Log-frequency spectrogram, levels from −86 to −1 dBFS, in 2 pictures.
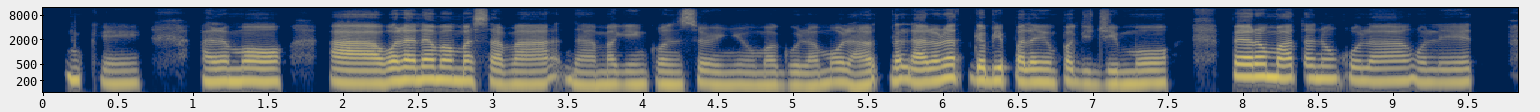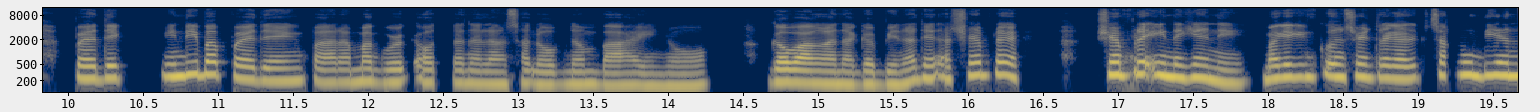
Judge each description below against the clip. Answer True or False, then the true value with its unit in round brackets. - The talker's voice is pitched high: True (195 Hz)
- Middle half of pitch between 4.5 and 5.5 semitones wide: True (5.1 semitones)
